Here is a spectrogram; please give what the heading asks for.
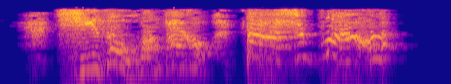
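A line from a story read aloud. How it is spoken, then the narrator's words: Panicked shout. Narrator (Chinese): 双喜慌慌张张，进屋就喊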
